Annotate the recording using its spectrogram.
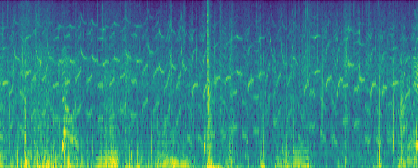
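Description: Two men scuffling and grappling on muddy ground in a fistfight, with shouts and grunts and scattered knocks, and one sharp thud about three seconds in that is the loudest moment. Small high chirps run behind throughout.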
